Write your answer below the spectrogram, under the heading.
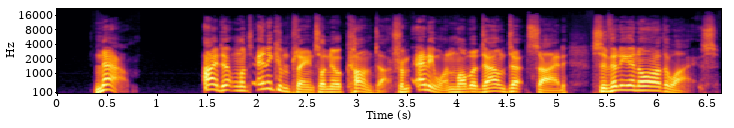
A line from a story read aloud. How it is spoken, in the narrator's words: commanded sharply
